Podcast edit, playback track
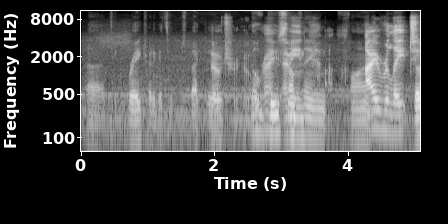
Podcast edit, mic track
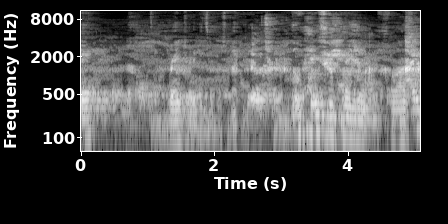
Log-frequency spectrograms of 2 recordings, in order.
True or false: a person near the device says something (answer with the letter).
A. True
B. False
B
